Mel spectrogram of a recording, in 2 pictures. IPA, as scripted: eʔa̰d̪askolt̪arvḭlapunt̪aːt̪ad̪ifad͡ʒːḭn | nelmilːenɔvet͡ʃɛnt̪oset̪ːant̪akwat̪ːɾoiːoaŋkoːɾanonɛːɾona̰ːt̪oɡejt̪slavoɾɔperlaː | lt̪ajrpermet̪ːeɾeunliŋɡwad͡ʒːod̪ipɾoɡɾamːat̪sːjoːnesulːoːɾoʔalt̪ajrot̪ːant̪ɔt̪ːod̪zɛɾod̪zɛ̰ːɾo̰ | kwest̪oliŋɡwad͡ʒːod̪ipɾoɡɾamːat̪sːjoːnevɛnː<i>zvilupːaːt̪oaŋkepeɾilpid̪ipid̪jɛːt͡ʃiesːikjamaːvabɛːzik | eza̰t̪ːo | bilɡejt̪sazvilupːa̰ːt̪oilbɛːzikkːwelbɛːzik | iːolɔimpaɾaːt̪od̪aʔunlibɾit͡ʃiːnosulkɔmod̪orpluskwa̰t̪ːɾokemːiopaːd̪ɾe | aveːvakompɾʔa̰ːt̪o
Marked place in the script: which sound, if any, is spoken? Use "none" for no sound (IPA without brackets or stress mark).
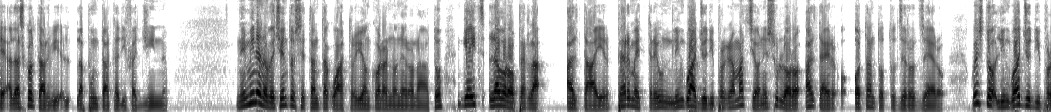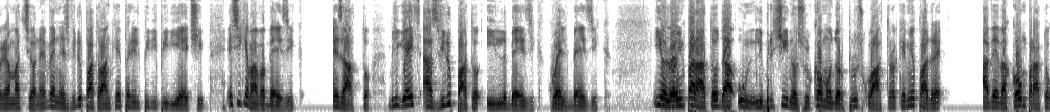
e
